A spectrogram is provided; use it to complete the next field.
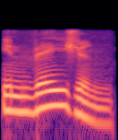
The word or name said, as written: invasion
